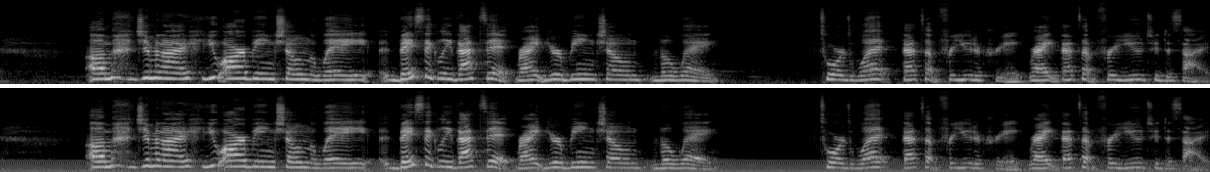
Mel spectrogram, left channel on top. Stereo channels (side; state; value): right; noise; hum, 19 dB below the sound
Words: Gemini, you are being shown the way. Basically, that's it, right? You're being shown the way. Towards what? That's up for you to create, right? That's up for you to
